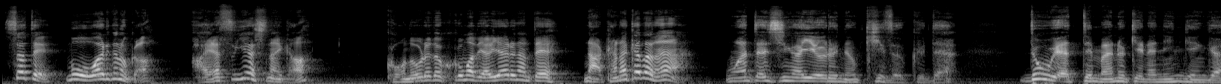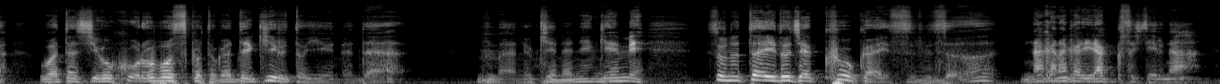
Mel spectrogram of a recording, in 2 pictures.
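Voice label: Japanese, game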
